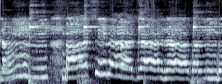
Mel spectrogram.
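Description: Girls' voices singing a Malayalam song through a PA, the accompaniment to a Thiruvathira group dance, with a few sharp hand claps along with it.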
